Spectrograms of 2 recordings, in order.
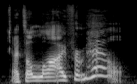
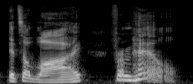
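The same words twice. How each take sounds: First: Said in the usual way. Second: It's a lie from hell, drawn out slowly, hell stressed; slow, weighty repeat. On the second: Shown as a demonstration. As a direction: say it a second time, slower and heavier. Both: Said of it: "I say it again".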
